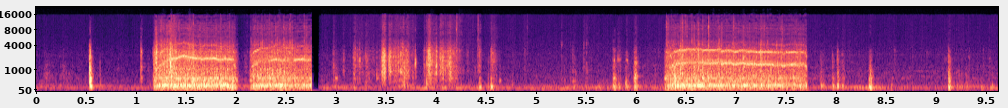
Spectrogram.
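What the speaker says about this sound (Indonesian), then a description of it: "masukkan terus secara bertahap es batunya sampai selesai sambil terus di blender" A small blender crushes ice cubes, grinding in two loud, steady bursts of a few seconds each, separated by a quieter pause with faint clicks.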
